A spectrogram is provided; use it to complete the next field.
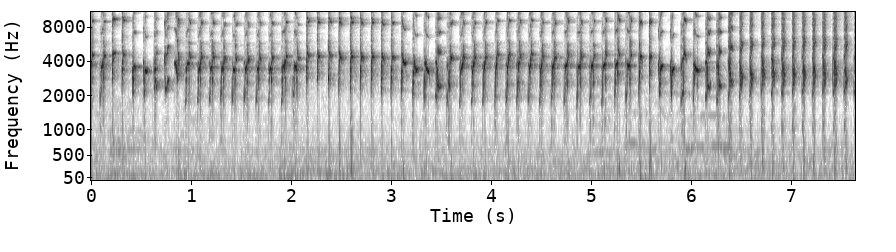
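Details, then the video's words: Lovebird song used as a master recording to provoke stalled lovebirds to sing, stir their emotions, and teach young birds learning to vocalise; a dense, rapid run of high chattering notes, about three per second, building into a fast trill at the end. "Masteran Suara Lovebirds Konslet,Lovebird Yang Denger Di Jamin Langsung Nyaut"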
